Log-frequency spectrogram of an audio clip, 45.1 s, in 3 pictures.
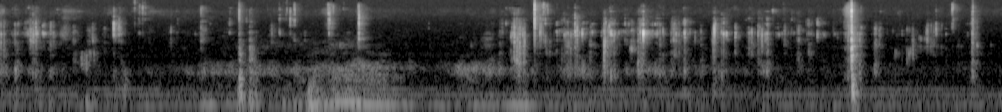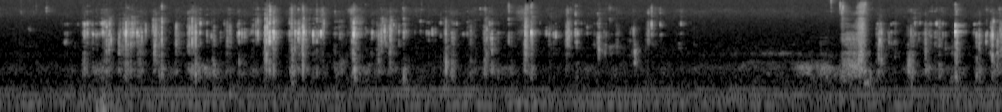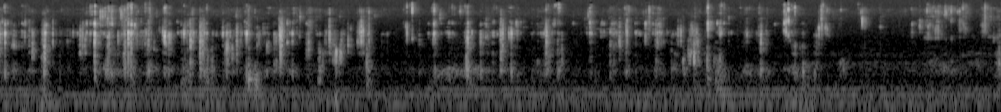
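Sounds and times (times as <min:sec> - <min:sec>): wet sticky chewing: 0:00.0 - 0:05.7, 0:27.9 - 0:45.0.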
